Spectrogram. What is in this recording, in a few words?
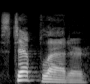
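"stepladder", American English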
